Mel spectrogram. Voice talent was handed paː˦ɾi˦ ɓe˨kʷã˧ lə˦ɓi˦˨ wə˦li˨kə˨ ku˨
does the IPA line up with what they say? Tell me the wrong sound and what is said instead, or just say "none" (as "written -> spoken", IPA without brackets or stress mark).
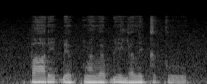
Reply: w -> j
